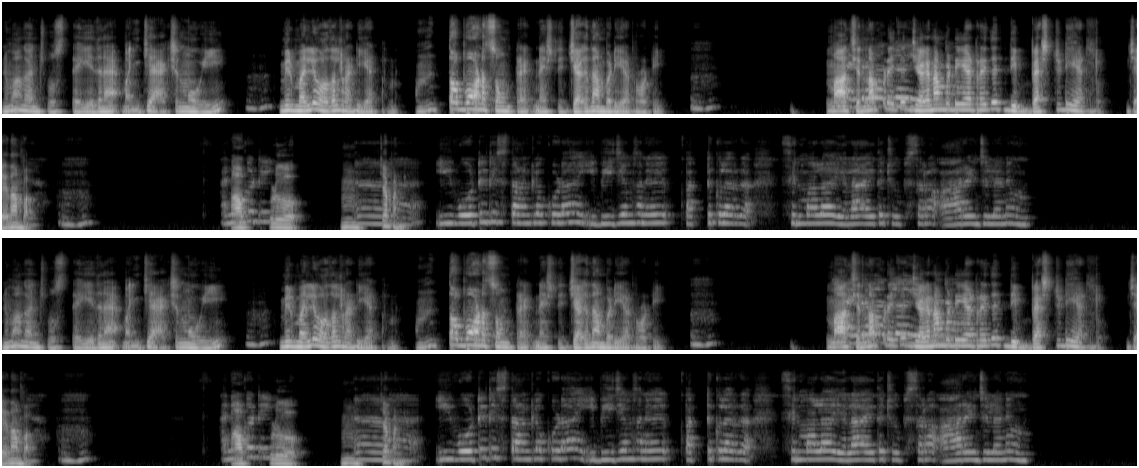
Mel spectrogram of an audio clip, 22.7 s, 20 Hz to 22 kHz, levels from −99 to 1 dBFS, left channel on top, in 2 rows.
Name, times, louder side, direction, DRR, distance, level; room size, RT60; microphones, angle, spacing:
voice 1, 0.0-2.2 2.8-6.6 8.2-11.0 11.2-11.6 13.6-14.3 14.7-15.4, left 2 dB, 20° left, 0.5 m, -33 dB
voice 2, 8.3-9.7 11.4-12.2 13.5-14.2 14.9-21.6, equal, 80° right, 2.7 m, -45 dB
6.0 x 2.5 x 3.2 m
head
